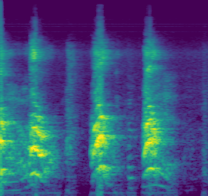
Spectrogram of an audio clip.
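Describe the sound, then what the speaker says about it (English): A dog barks three times in a steady rhythm, each bark loud, close and sharp, with short quiet gaps and faint softer yips in between. "Floyd, I just muted you because the dog was barking"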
